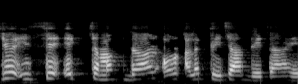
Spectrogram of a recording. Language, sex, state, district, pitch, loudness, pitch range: Hindi, female, Arunachal Pradesh, Lower Dibang Valley, 245 Hz, -17 LUFS, 215-275 Hz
